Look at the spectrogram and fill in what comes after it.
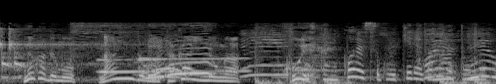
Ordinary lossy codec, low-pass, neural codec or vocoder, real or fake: none; 7.2 kHz; none; real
